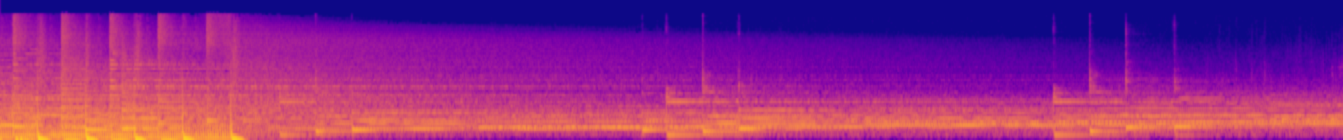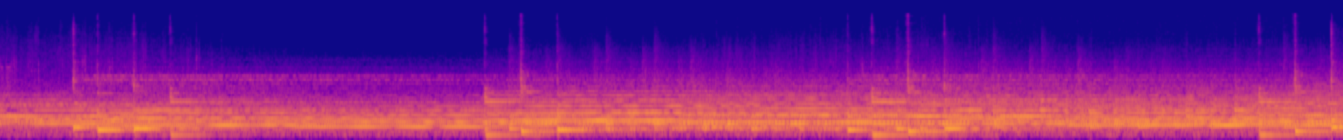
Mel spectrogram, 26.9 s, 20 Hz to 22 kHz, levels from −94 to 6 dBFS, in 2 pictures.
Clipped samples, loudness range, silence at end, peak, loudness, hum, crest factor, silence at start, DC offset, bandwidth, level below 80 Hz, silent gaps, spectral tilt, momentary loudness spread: under 0.1%; 8 LU; 0 s; 0 dBFS; -22 LUFS; none; 20 dB; 0 s; under 0.1%; 15.5 kHz; -26 dBFS; none; -7 dB/octave; 12 LU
